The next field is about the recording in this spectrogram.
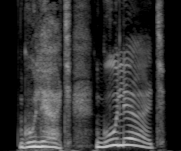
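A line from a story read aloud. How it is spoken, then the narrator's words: Girl shrieking. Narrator (Russian): завопила девочка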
